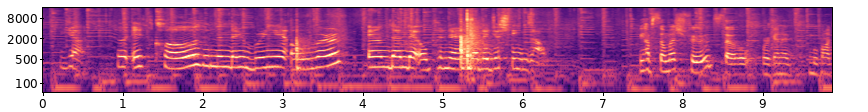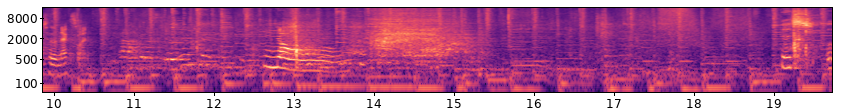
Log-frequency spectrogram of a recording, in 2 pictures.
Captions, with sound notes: - Yeah. So it's close and then they bring it over and then they open it and then they just steam out. - No. (plate sliding) (upbeat instrumental music)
